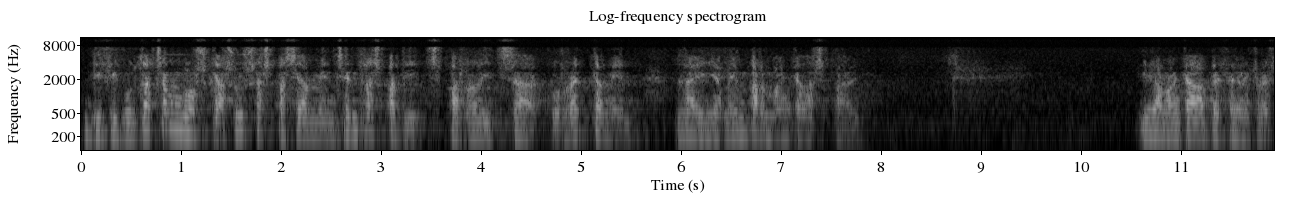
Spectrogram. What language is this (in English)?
Catalan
